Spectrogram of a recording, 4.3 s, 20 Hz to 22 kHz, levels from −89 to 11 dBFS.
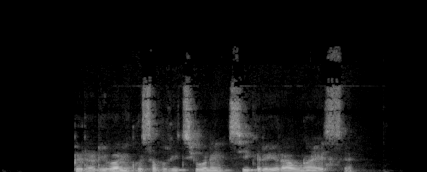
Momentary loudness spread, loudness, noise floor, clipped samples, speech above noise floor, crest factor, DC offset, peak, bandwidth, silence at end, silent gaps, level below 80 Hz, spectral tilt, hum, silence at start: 10 LU; -24 LUFS; under -90 dBFS; under 0.1%; over 67 dB; 20 dB; under 0.1%; -6 dBFS; 16 kHz; 0.7 s; none; -66 dBFS; -4.5 dB/octave; none; 0.75 s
